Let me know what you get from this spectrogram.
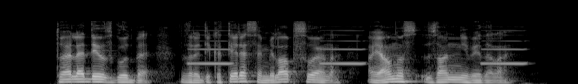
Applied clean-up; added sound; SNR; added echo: none; Wind instrument, woodwind instrument; 11 dB; none.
